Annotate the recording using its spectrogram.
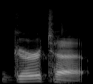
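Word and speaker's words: Goethe: It's typically pronounced Gerta or Gerta. It's Gerta.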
